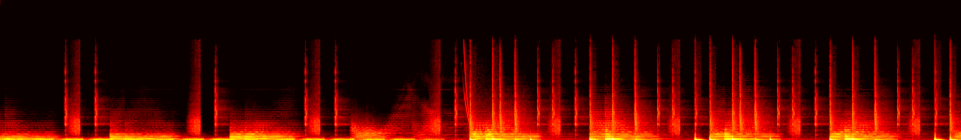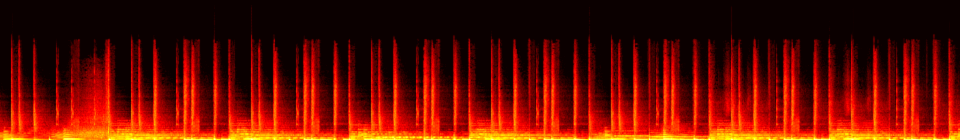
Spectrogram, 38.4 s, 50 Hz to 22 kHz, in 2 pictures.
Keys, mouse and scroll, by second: 0.1 ctrl+z, 1.3 ctrl+z, 3.3 right click, 4.0 double click, 8.5 double click, 10.4 right click, 11.2 double click, 14.2 space, 14.5 alt+scroll down 1, 14.7 space, 19.4 alt+scroll up 1, 22.4 double click, 22.6 alt+scroll up 1, 23.1 alt+scroll up 2, 27.1 alt+scroll, 27.5 ctrl+r, 34.9 Delete, 35.4 alt+scroll down 1, 36.2 double click, 36.5 shift+click.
